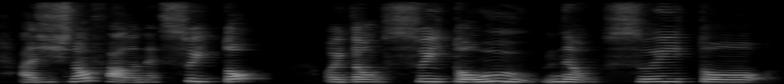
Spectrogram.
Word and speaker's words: 水筒: Presta atenção aqui também na pronúncia do suito. Tá vendo? Olha só. Suito. Esse to, tá vendo que ele tá prolongado? Esse u aqui no final, que ele é um prolongamento, né?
